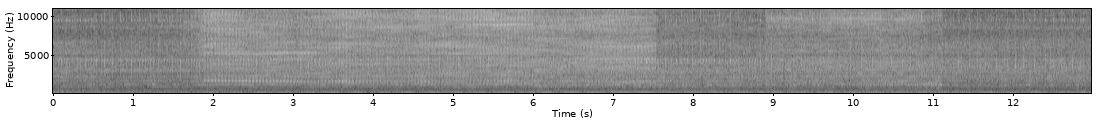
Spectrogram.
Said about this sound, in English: So this is how I hone chisels and plane irons. I use a buffing wheel.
